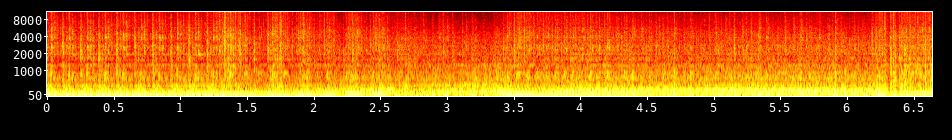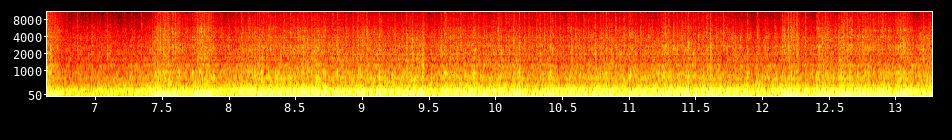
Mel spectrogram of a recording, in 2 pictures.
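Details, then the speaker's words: 1973 GMC 432 cu in V6 with five-speed Spicer, first run after about 5 years sitting, warmed up: deep even idle with smooth throttle blips and no miss or knock; slight smoke only at startup, cleared when warm; normal idle. "so either way it looks like we got a good engine it'll be a good spare doesn't smoke or anything like that a little bit on Startup but cleared off once everything warmed up"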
